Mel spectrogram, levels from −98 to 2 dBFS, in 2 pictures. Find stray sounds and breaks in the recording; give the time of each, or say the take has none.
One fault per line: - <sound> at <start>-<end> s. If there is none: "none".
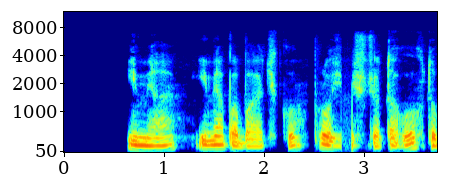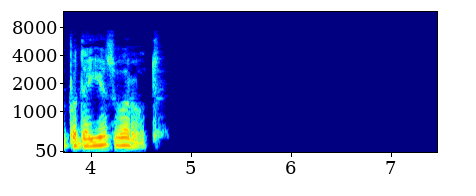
- dropout at 2.8-2.9 s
